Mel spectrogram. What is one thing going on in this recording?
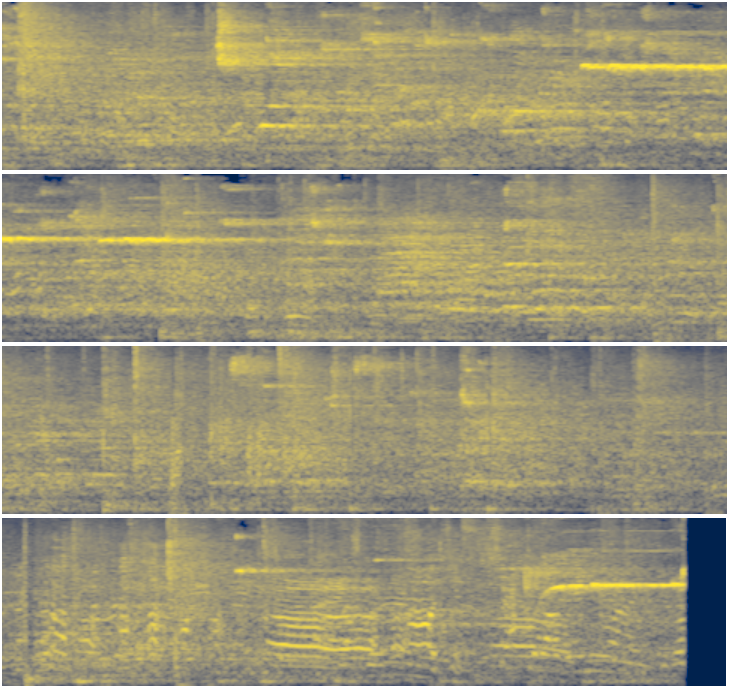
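Sneakers squeak on a wooden court in a large echoing gym.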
